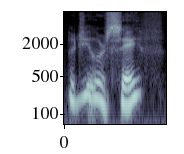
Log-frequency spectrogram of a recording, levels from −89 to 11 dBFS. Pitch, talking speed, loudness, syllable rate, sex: 185 Hz, 175 wpm, -15 LUFS, 6.5 syllables/s, male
